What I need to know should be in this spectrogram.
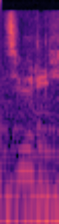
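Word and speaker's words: Zürich: In German, you say Zurich. Zurich. But English way is Zurich. Zurich.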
